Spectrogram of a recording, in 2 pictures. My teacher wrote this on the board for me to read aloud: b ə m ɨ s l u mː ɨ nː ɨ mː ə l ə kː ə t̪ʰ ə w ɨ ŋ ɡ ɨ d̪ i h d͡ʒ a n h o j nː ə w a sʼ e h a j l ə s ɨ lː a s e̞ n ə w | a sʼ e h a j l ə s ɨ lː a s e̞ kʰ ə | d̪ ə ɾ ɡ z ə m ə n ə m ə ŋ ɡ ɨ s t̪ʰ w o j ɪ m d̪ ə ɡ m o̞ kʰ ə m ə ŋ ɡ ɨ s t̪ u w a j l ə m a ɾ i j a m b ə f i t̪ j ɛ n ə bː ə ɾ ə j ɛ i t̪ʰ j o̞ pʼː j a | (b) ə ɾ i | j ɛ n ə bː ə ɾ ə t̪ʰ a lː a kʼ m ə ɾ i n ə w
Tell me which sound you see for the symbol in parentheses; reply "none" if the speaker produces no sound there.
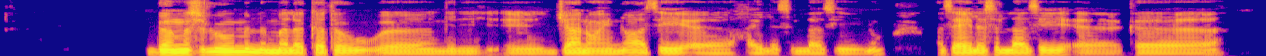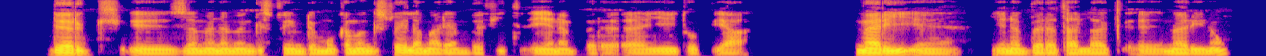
m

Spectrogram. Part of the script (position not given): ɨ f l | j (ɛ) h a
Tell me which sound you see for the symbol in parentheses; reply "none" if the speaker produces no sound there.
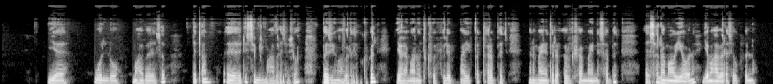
ɛ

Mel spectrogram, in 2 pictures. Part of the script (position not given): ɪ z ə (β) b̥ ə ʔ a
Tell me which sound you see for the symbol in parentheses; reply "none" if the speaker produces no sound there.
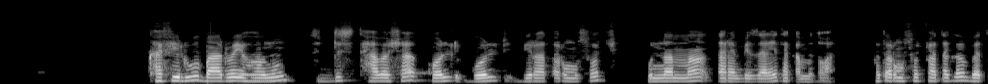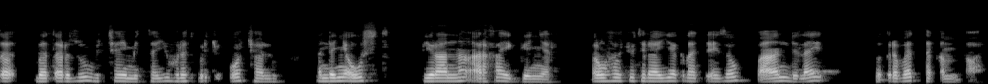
w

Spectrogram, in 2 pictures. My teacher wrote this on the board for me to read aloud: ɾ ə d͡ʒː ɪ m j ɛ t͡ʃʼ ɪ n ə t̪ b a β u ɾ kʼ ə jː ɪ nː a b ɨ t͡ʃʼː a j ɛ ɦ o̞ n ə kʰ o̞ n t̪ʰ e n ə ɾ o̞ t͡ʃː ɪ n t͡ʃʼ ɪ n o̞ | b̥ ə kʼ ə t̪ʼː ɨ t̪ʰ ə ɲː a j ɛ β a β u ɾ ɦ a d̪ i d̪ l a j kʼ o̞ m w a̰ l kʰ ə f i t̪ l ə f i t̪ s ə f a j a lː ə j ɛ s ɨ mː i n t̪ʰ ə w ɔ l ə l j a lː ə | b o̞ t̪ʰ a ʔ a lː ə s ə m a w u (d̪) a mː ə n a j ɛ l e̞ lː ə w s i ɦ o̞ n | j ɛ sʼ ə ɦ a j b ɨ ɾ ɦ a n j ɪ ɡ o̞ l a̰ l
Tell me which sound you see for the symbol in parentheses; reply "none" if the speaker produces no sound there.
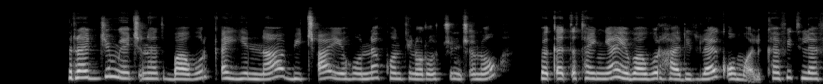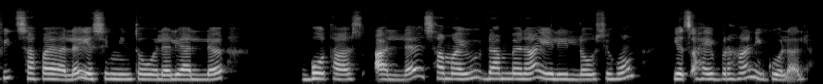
d̪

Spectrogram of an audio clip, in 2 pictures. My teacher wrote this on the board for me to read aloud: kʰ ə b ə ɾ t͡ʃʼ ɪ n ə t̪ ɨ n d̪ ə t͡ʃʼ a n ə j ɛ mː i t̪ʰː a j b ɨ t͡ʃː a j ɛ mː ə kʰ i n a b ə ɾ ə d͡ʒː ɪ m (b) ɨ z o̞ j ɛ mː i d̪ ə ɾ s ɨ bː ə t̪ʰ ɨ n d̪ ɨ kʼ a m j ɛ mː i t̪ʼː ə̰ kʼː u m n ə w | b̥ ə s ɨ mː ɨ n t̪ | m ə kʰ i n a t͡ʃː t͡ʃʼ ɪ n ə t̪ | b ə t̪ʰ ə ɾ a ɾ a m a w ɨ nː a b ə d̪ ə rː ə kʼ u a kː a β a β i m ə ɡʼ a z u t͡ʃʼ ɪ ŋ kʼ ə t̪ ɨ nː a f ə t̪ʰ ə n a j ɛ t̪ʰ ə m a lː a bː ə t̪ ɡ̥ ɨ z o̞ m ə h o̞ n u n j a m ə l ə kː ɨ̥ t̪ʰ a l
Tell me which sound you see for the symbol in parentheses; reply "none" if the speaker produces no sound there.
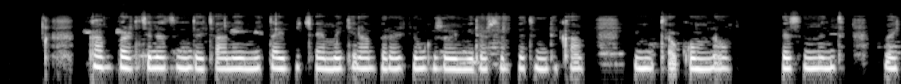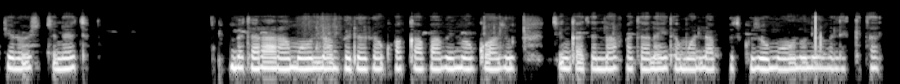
ɡ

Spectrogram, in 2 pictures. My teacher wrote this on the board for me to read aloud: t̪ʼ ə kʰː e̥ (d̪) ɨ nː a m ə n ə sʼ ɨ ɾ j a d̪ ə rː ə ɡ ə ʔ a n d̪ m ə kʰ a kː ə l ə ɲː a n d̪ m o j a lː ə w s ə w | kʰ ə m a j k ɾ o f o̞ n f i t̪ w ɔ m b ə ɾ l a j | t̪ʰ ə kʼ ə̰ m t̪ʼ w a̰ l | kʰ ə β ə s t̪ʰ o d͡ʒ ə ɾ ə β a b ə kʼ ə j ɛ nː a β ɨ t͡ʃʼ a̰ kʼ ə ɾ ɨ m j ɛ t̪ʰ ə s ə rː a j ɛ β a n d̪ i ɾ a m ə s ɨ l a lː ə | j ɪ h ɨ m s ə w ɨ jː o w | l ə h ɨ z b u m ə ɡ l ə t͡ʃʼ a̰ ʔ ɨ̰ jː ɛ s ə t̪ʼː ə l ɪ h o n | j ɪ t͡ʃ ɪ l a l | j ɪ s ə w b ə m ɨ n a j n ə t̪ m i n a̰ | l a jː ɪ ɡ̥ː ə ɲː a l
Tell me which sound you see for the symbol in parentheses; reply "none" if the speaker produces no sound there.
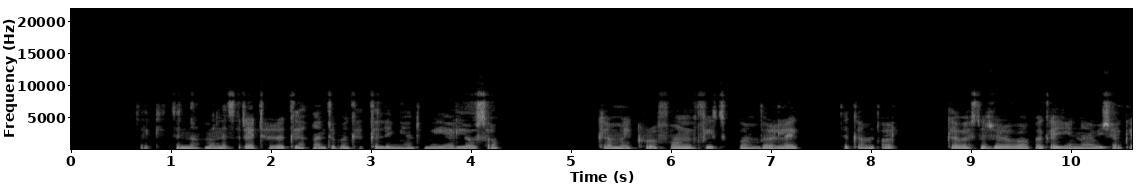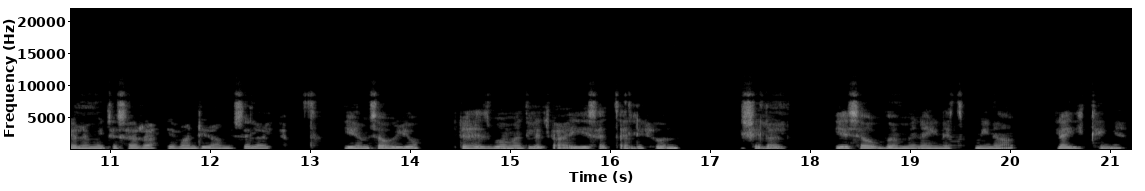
t̪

